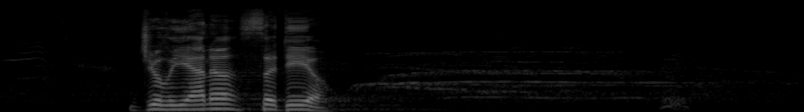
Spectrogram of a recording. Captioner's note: audience cheering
